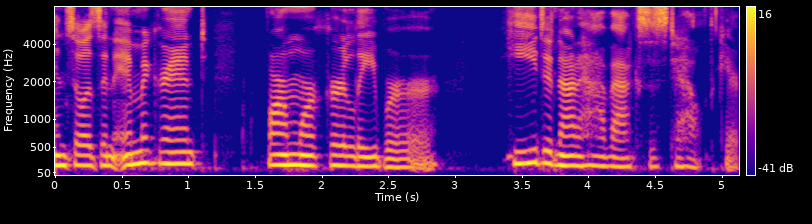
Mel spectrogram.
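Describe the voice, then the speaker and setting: With a Californian accent, a woman speaks at a moderate pace. Her voice is fairly low, with fairly even intonation. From Central Valley, California (Fresno area). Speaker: political candidate. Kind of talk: interview.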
